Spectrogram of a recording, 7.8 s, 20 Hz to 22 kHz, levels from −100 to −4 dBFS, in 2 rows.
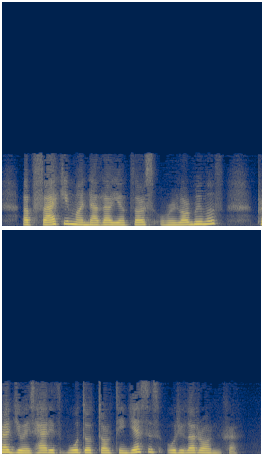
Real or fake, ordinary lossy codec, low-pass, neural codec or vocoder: fake; MP3, 32 kbps; 7.2 kHz; codec, 16 kHz, 0.2 kbps, FocalCodec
